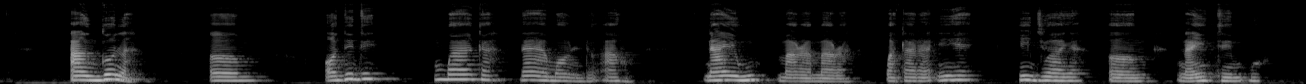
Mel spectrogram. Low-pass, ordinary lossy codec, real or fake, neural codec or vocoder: 19.8 kHz; none; real; none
